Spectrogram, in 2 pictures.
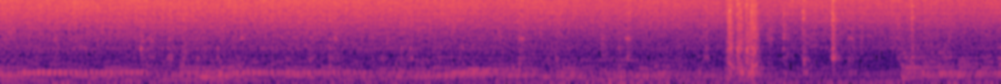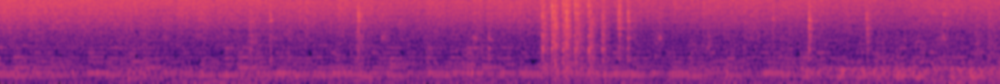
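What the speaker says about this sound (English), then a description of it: "It's time to add tomatoes." Tomatoes sizzle in a hot frying pan of anda bhurji, a Mumbai street-cart egg dish, giving a steady loud frying hiss with two brief clattering stirs or scrapes partway through.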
